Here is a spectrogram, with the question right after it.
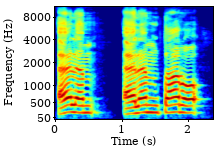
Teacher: جب میم ساکن کے بعد تا ہے تو اس میم ساکن میں غنہ نہیں کریں گے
